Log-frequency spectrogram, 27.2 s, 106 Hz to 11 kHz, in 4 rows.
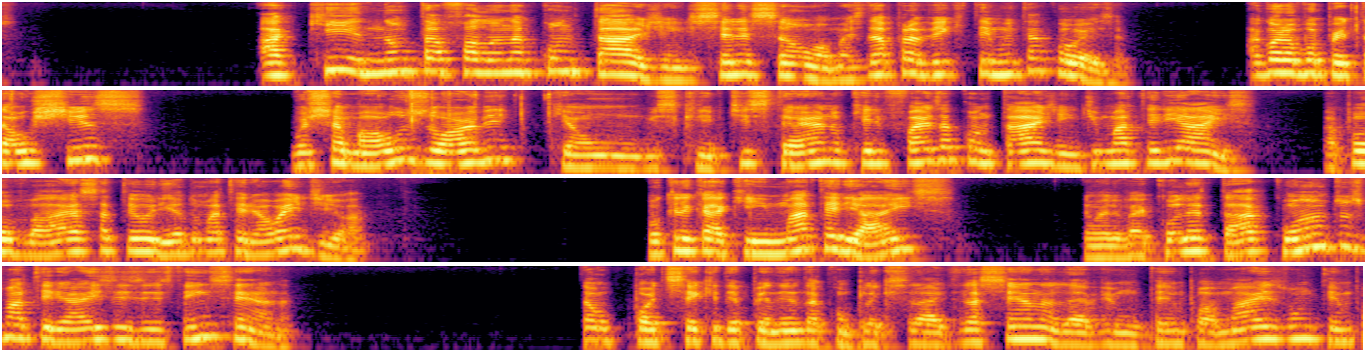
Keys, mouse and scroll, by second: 6.7 x, 8.4-9.9 typing, 11.3 click, 17.4 click.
